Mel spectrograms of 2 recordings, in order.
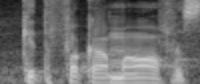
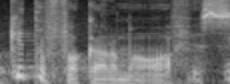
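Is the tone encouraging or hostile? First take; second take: encouraging; hostile. First: The tone is upbeat and encouraging. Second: The tone is harsh and hostile. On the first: The speaker is cheering the person on. "that encouraging" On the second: The speaker is angrily sending the person away. "There's a difference between that and, yo"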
